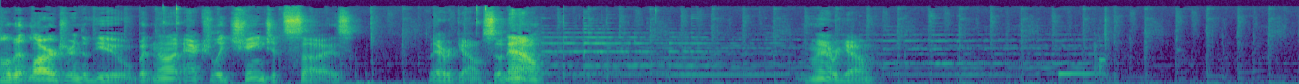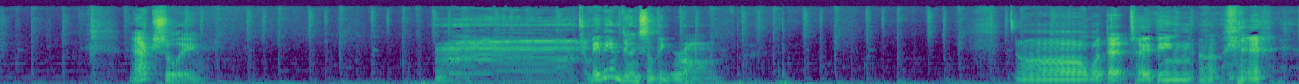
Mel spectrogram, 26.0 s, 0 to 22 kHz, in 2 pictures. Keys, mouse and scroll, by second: 4.7 click, 5.1 space, 10.9 space.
